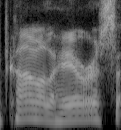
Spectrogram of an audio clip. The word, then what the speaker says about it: Kamala Harris: Did she say, I'm Kamala Harris? Did I hear that? Did yeah, she say that? obviously with the intent of telling him how to pronounce her name.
